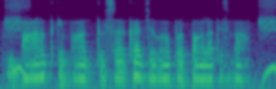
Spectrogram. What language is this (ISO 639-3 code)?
bho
